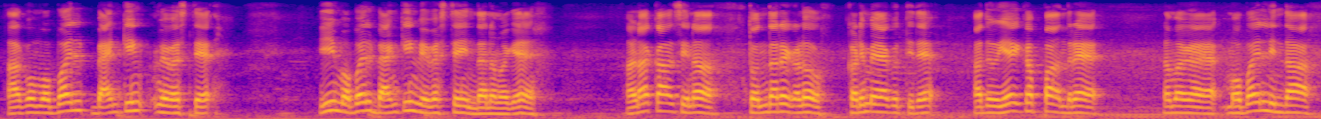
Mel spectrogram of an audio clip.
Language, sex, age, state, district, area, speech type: Kannada, male, 18-30, Karnataka, Mysore, rural, spontaneous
